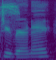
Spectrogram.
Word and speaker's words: DuVernay: case, Man, Ava DuVernay is just like, am I pronouncing her name right? Yes. DuVernay.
